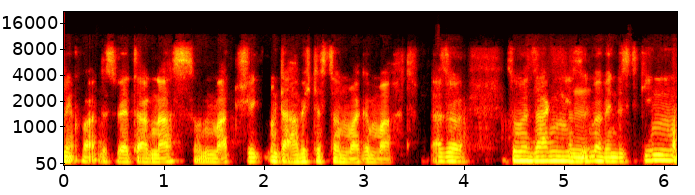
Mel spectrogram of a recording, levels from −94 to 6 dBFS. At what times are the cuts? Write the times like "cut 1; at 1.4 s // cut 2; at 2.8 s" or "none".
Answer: cut 1; at 3.7 s // cut 2; at 5.0 s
